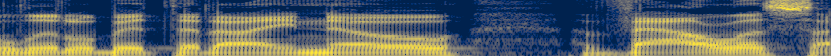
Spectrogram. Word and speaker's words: Vallas: Paul Vallas. Make sure I say that correctly. Vallas, V-A-L-L-A-S, and Brandon Johnson.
